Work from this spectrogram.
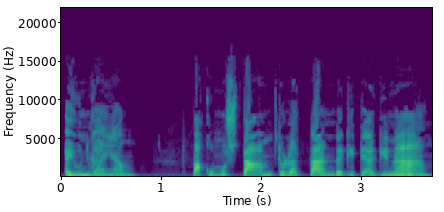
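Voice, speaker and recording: A woman's voice: fairly low pitch, normal speed, natural voice. A woman with an Ilocano Filipino accent playing a casual, chatty village acquaintance in a radio drama.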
